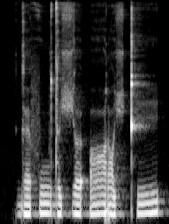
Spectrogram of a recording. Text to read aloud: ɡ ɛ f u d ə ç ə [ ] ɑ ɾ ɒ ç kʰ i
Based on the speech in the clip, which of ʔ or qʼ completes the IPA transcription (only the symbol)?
ʔ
